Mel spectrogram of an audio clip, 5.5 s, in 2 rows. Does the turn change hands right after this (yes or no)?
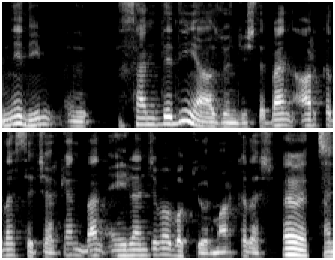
no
